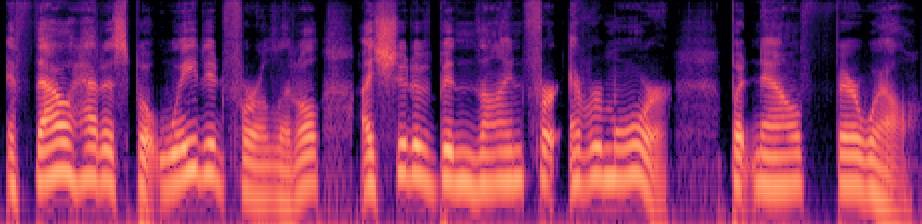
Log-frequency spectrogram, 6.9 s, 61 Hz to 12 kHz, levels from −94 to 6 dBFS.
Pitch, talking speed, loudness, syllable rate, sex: 160 Hz, 165 wpm, -18 LUFS, 4.3 syllables/s, male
